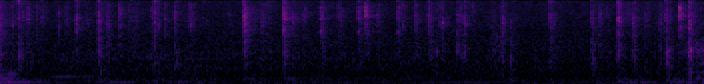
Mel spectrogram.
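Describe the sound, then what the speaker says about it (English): Fingers patter on a computer keyboard in quick, uneven bursts of clicks, close but quiet, with a low steady hum underneath and no talking. "This is just the typing portion of the podcast."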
